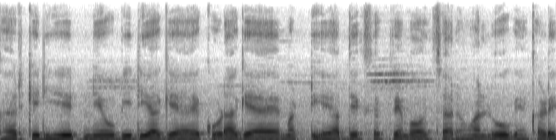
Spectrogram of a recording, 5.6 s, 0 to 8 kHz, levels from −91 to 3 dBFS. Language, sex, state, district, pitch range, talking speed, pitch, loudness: Hindi, male, Odisha, Sambalpur, 105-110 Hz, 250 wpm, 110 Hz, -15 LUFS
